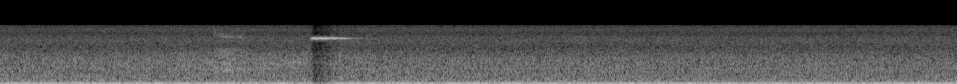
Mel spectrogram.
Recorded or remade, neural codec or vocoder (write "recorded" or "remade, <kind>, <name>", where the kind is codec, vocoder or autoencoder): recorded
